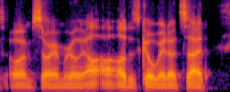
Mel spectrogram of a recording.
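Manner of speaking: low, slowed voice. Retelling an interview interrupted by a knock at the door: deep Jon Hamm voice. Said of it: "you hear this deep voice goes".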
